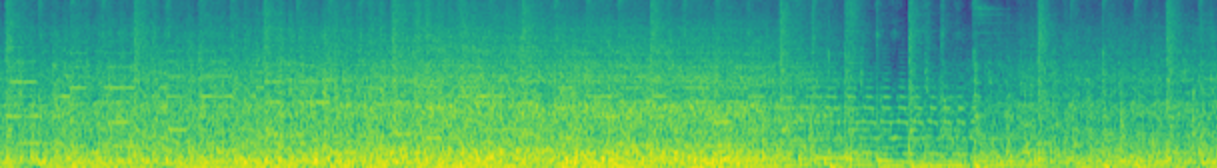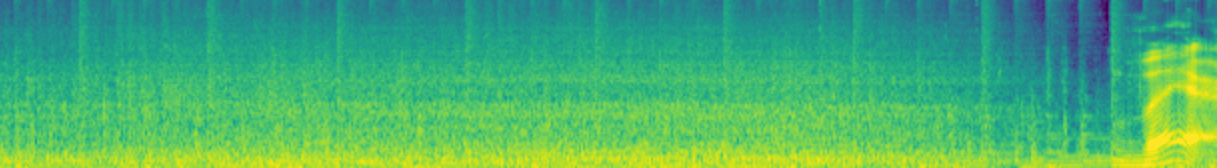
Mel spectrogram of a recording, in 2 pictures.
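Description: A train in the railway-building game Train Fever rumbles along steadily under continuous game background sound, with a brief dip partway through before the running noise resumes.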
